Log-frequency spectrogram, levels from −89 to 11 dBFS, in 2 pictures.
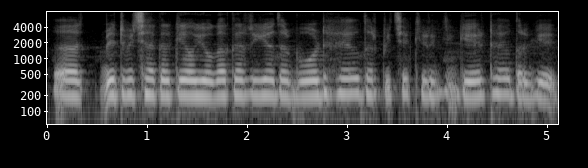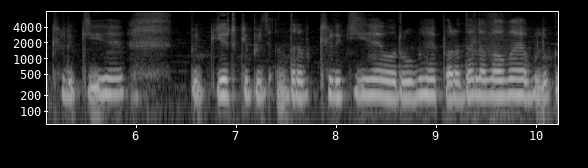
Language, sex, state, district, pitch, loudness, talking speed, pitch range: Hindi, female, Bihar, Vaishali, 195 Hz, -27 LUFS, 210 wpm, 190-205 Hz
